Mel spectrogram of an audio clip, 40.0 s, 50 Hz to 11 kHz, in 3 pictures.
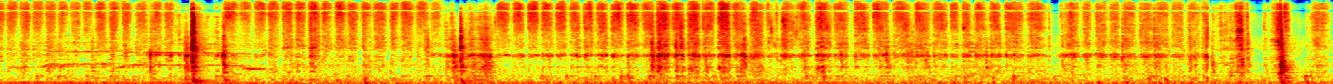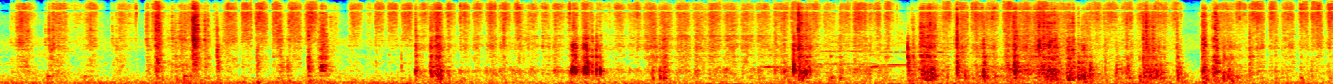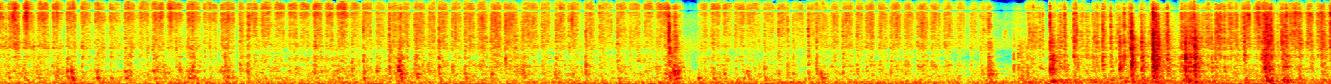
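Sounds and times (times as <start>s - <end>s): abrasive sanding a surface: 0.0s - 12.2s, 13.0s - 39.9s.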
